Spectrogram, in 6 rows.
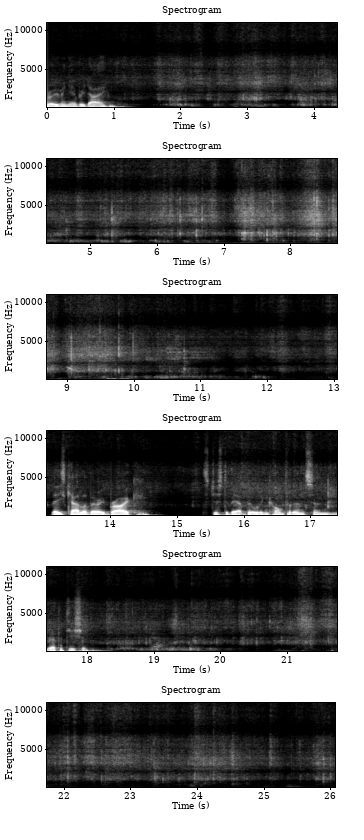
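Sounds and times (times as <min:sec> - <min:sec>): cattle moving through dry grass: 0:00.6 - 0:26.0.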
